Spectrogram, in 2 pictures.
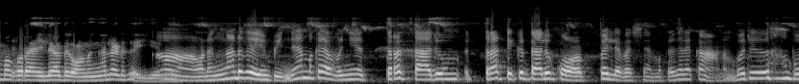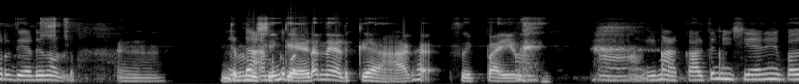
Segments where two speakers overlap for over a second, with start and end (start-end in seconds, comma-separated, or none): none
